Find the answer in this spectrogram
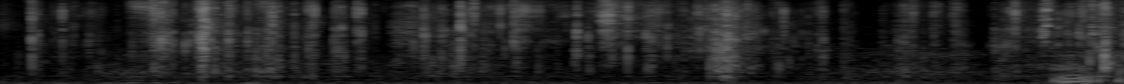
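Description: Foil booster-pack wrapper crinkling in quick, irregular rustles as it is handled.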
